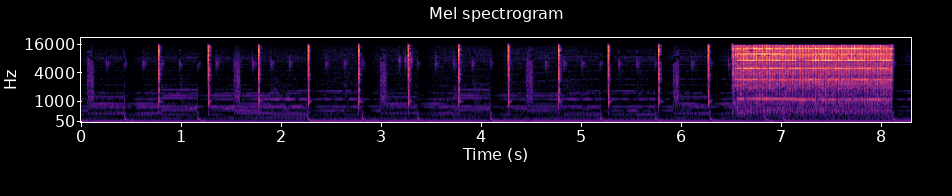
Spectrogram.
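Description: Quiz countdown-timer sound effect: clock ticks about two a second over soft background music, then an alarm-clock bell ringing loudly for about a second and a half near the end, signalling that time is up.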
